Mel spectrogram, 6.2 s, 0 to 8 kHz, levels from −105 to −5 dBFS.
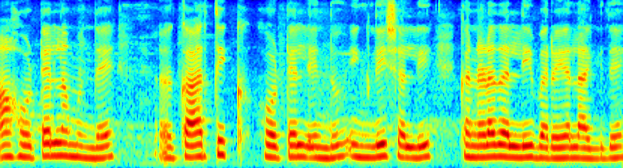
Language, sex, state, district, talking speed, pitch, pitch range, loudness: Kannada, female, Karnataka, Dakshina Kannada, 105 wpm, 205 Hz, 195-215 Hz, -17 LUFS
